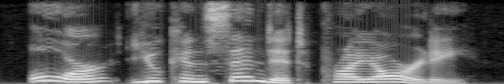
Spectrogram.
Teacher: Notice the stress on “or,” which emphasizes that there is another possibility.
